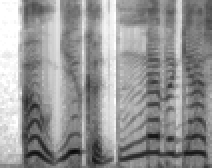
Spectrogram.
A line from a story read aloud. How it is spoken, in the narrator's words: she cried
